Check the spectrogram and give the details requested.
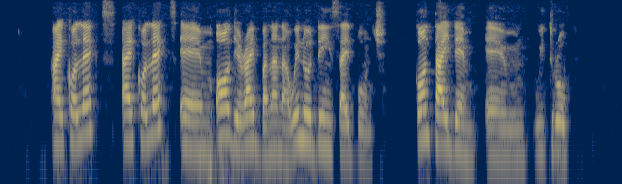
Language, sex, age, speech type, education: Nigerian Pidgin, female, 30-45, spontaneous, tertiary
